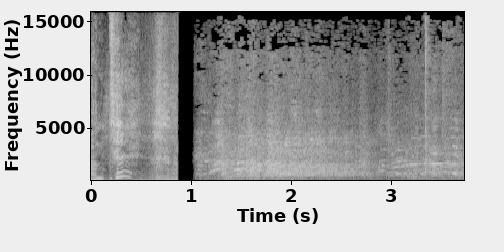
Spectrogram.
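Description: Young men and a young woman laugh together.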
